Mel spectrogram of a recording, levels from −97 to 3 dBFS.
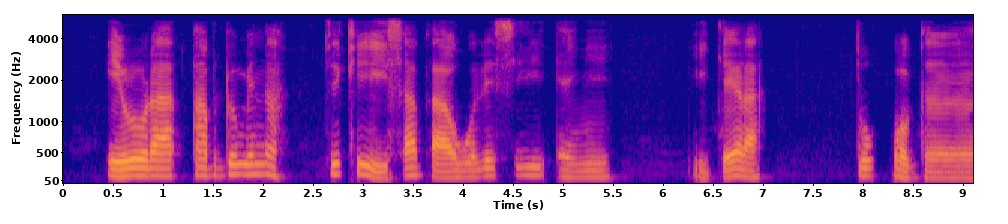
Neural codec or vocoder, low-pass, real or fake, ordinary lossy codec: codec, 44.1 kHz, 3.4 kbps, Pupu-Codec; 5.4 kHz; fake; none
